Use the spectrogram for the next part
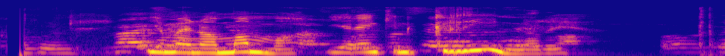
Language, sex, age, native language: Icelandic, male, 12, Icelandic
